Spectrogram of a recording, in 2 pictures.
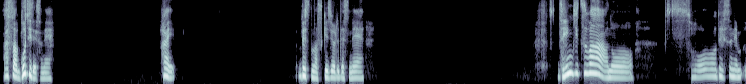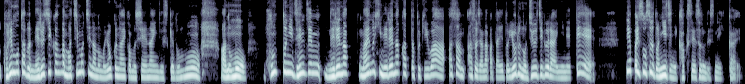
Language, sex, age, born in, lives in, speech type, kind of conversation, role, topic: Japanese, female, 50-54, Japan, Japan, conversation, advice, user, 睡眠の質を改善して朝すっきり起きる方法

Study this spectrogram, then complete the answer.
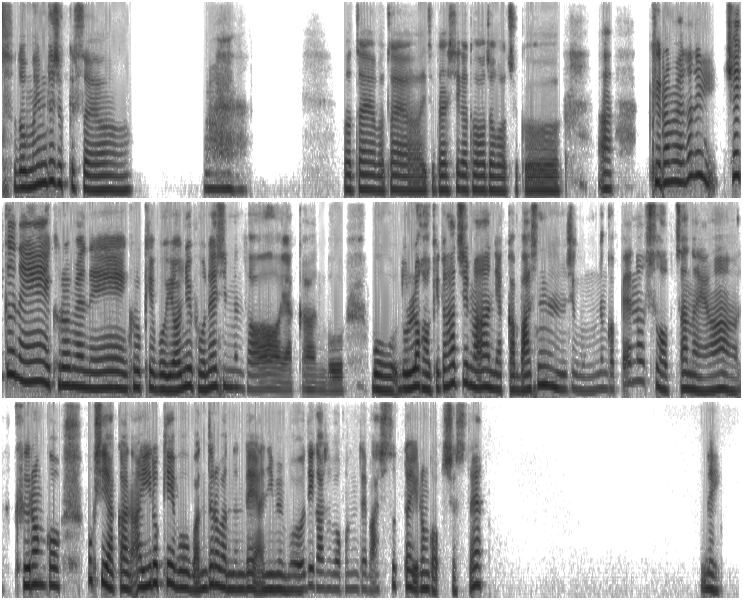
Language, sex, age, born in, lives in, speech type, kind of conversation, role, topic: Korean, female, 35-39, South Korea, United States, conversation, unstructured, none, 최근에 맛있게 먹은 음식이 있나요?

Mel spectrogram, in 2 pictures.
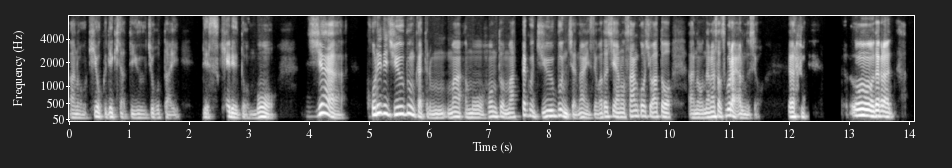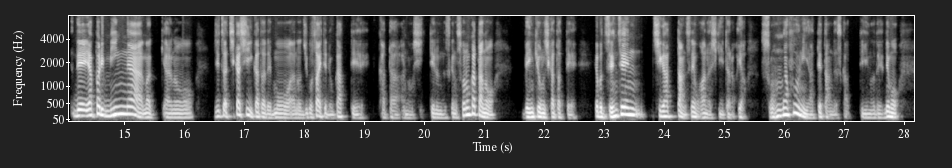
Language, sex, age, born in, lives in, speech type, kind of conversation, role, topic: Japanese, male, 45-49, Japan, Japan, conversation, advice, user, 習慣を継続するための責任体制をどう作ればよいですか？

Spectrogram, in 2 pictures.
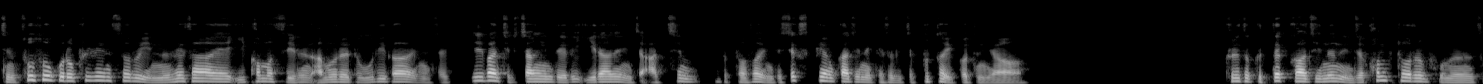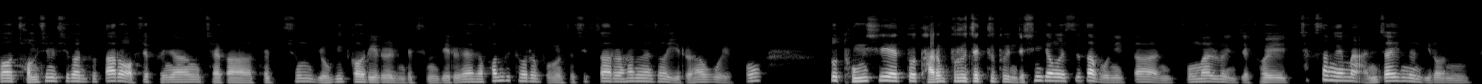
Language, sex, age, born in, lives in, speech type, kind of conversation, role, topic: Korean, male, 40-44, South Korea, United States, conversation, advice, user, 정신적 스트레스를 일상에서 어떻게 효과적으로 관리할 수 있을까요?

